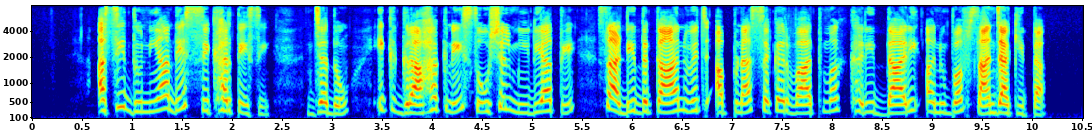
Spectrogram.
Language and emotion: Punjabi, happy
